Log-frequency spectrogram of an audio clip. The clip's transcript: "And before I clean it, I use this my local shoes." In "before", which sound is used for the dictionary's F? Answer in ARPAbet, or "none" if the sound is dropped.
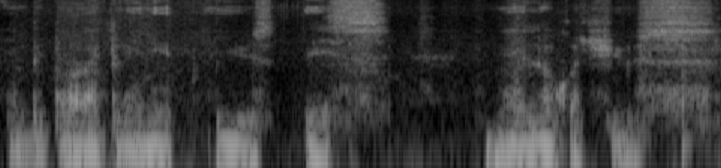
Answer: P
